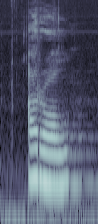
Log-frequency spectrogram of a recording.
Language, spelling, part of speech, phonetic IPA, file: Belarusian, арол, noun, [aˈroɫ], Be-арол.ogg
- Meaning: eagle (bird)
